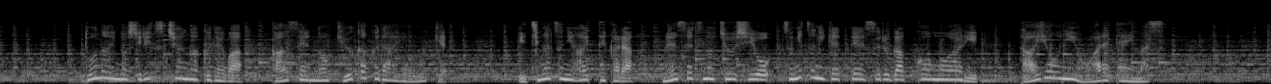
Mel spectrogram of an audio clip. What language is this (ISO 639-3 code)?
jpn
